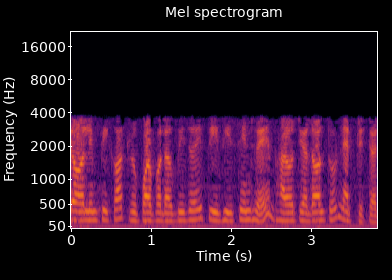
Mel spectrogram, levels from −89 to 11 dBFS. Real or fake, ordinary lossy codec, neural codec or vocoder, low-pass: real; Opus, 32 kbps; none; 3.6 kHz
